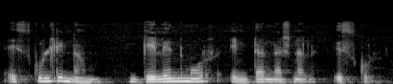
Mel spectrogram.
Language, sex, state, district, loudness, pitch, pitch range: Bengali, male, West Bengal, Darjeeling, -17 LUFS, 120 Hz, 110-135 Hz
